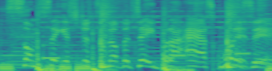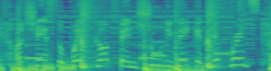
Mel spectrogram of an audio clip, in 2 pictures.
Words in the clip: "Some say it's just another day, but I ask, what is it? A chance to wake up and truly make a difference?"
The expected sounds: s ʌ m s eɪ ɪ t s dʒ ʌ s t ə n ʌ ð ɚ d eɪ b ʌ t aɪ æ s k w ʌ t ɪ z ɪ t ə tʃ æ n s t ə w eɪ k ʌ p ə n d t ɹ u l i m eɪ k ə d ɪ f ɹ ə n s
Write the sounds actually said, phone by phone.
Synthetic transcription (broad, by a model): s ʌ m s eɪ ɪ t s dʒ ʌ s t ə n ʌ ð ɚ d eɪ b ʌ t aɪ æ s k w ʌ t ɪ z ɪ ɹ ə tʃ æ n s t ə w eɪ k ʌ p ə n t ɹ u l i m eɪ k ə d ɪ f ɹ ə n s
